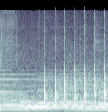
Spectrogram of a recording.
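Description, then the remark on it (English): A quick, steady series of about seven knocks, evenly spaced and fairly crisp, rapping over a sustained, low organ-like tone that hums throughout. “That's worry knocking on your door.”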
